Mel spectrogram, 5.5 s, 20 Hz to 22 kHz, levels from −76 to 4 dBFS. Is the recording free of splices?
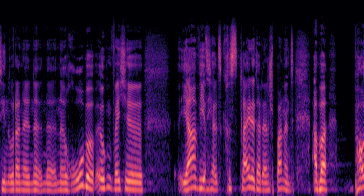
no; 3 cuts; at 1.4 s, 3.1 s, 3.8 s

